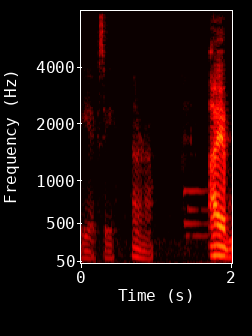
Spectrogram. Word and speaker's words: exe: on the exi do many people pronounce it xie like I sometimes do but I usually say exe I don't know I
